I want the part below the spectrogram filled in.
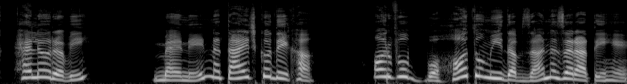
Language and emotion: Urdu, happy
